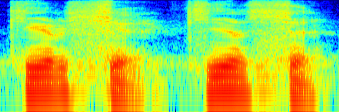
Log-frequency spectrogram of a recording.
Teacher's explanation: Und irgendwo ein R-Laut, dann dieses Sch, also der palatale Frikativ und dann ein Schwa, ein Neutralvokal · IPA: [ˈkirçə]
